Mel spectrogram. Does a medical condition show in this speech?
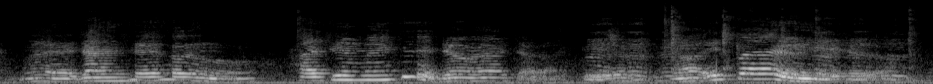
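Yes: cerebral palsy; severe, uses a wheelchair.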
